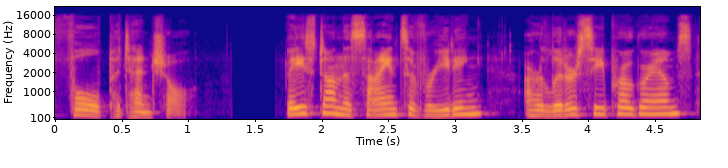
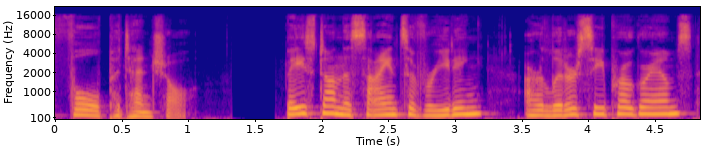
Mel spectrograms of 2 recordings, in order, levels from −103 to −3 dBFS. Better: second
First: thin; very slightly; fading below 250 Hz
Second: none

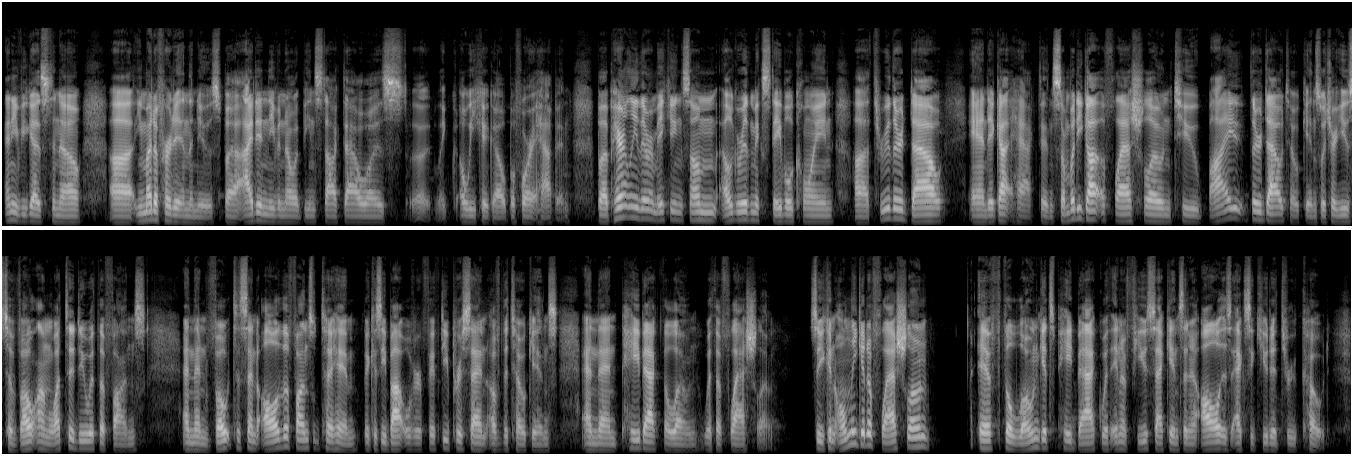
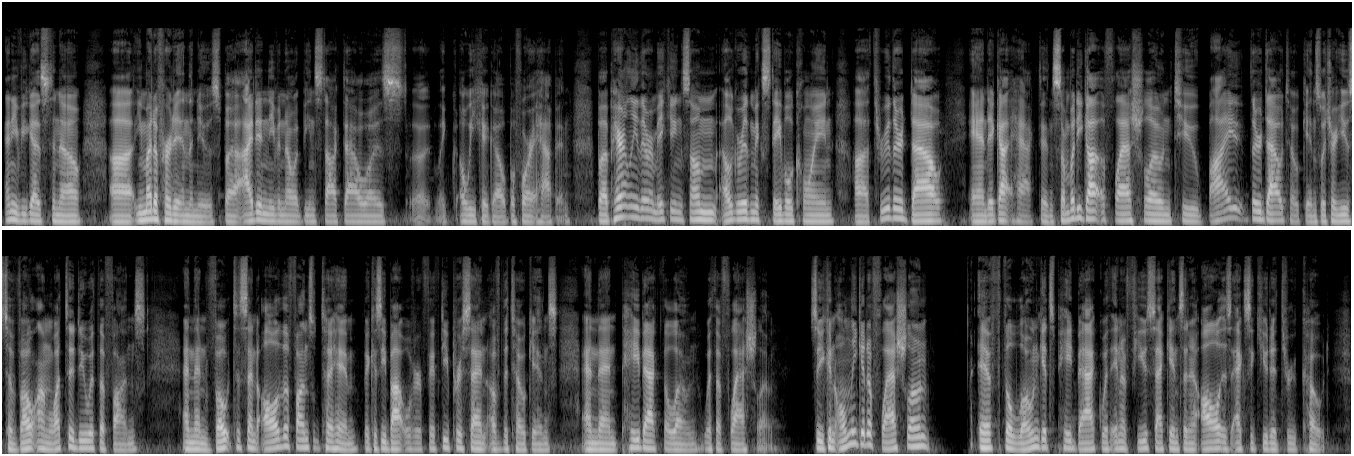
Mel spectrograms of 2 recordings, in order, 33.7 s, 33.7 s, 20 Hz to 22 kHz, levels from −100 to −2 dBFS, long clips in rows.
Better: second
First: thin; very; fading below 350 Hz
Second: none

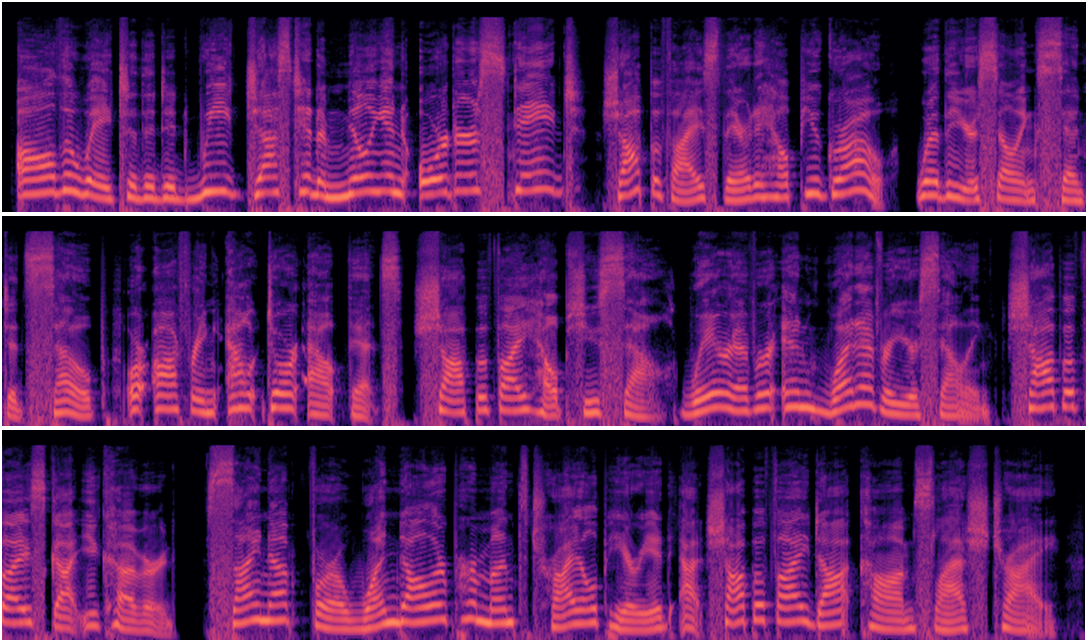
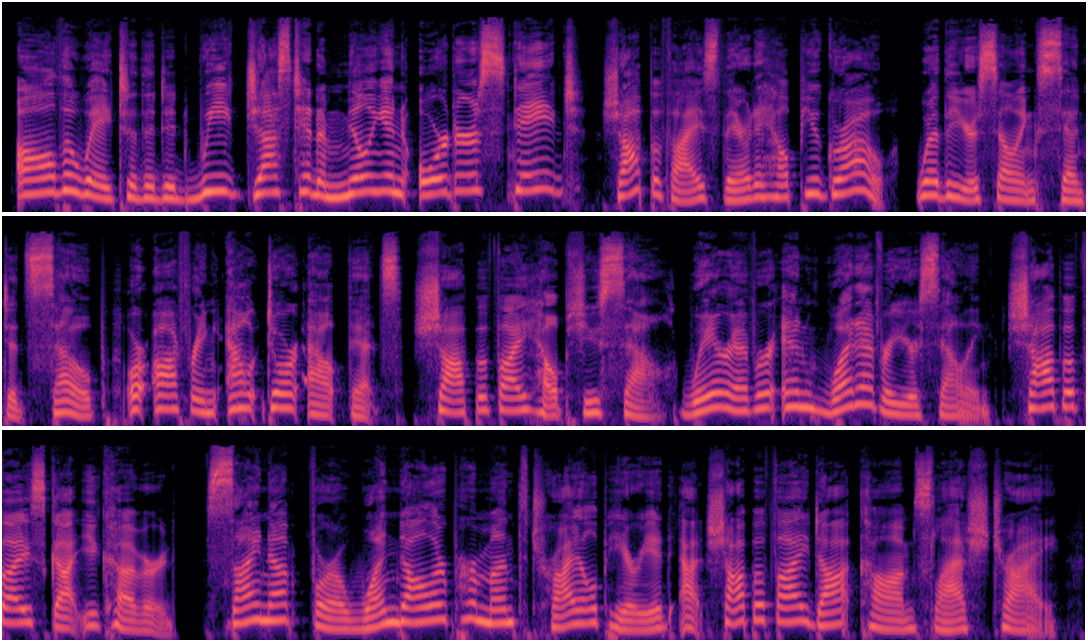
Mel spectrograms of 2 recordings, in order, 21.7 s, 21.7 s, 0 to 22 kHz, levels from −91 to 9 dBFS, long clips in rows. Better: second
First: distortion; slight; 8 dB below the speech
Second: none

